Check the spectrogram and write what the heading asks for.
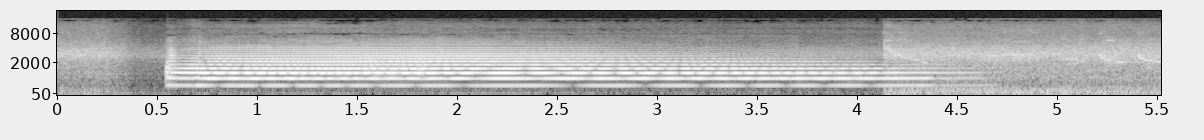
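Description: A bugle sounds one long, steady sol note, loud, held for about four seconds before cutting off, with no voices alongside; it is blown as a pitch exercise while reviewing a lesson.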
